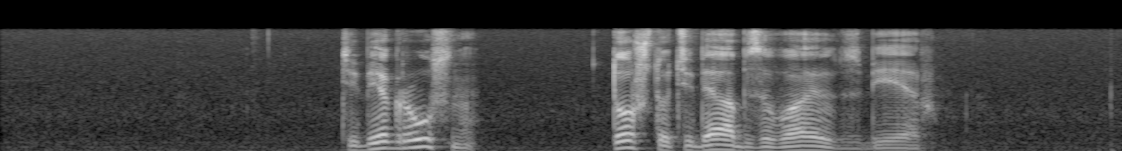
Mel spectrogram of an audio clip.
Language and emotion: Russian, sad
